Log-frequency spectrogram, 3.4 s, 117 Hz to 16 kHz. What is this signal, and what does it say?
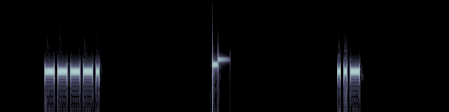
Morse code, heard as a keyed tone, about 50 wpm, 700 Hz. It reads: 9 U
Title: Single Letter-Number 50wpm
